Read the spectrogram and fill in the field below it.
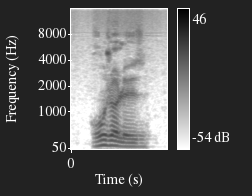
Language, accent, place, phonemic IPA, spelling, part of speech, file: French, France, Lyon, /ʁu.ʒɔ.løz/, rougeoleuse, adjective, LL-Q150 (fra)-rougeoleuse.wav
- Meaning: feminine singular of rougeoleux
